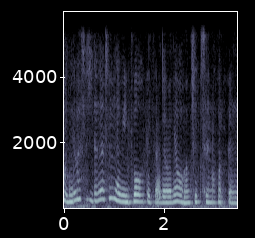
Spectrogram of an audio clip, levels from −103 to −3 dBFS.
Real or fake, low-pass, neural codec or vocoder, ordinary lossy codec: fake; 5.4 kHz; codec, 24 kHz, 1.5 kbps, HILCodec; none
